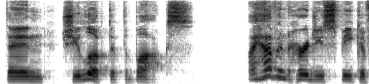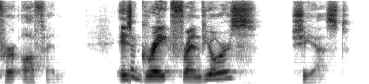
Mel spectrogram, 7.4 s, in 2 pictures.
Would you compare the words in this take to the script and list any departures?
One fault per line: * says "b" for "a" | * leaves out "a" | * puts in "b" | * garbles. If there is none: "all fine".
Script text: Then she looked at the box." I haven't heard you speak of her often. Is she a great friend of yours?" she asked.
* leaves out "she"
* leaves out "of"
